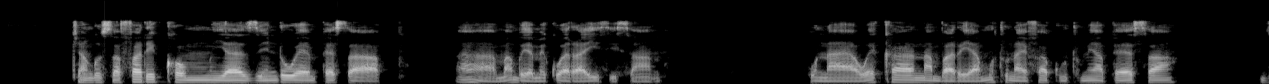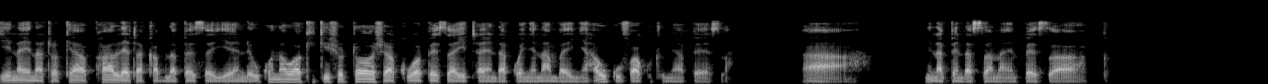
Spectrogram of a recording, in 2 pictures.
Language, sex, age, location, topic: Swahili, male, 25-35, Kisumu, finance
